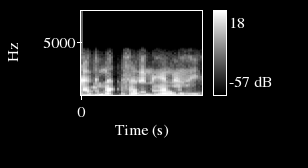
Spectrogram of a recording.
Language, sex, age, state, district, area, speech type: Bodo, male, 18-30, Assam, Udalguri, urban, conversation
